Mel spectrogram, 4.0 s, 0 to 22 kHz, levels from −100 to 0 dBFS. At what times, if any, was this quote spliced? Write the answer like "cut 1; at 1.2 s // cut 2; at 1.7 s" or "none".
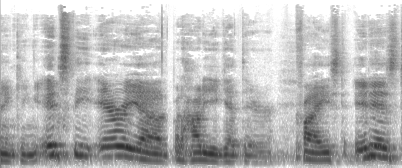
cut 1; at 1.7 s // cut 2; at 3.0 s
